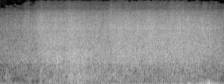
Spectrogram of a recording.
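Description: Small waves on Lake Michigan washing onto a pebbly beach, the wash swelling about half a second in, over a low rumble of wind on the microphone.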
